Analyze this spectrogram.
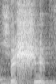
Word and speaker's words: Pesce: Es un apellido italiano, se pronuncia Pesce, pero como le resulte mejor.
